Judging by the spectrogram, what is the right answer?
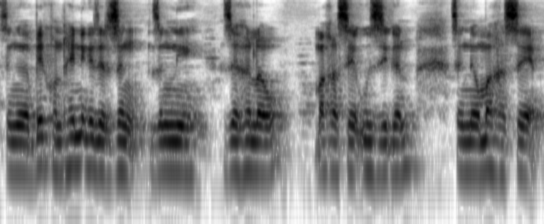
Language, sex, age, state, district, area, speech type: Bodo, male, 30-45, Assam, Udalguri, urban, spontaneous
